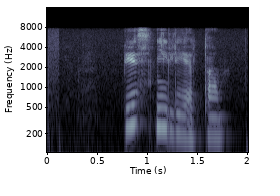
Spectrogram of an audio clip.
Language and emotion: Russian, neutral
